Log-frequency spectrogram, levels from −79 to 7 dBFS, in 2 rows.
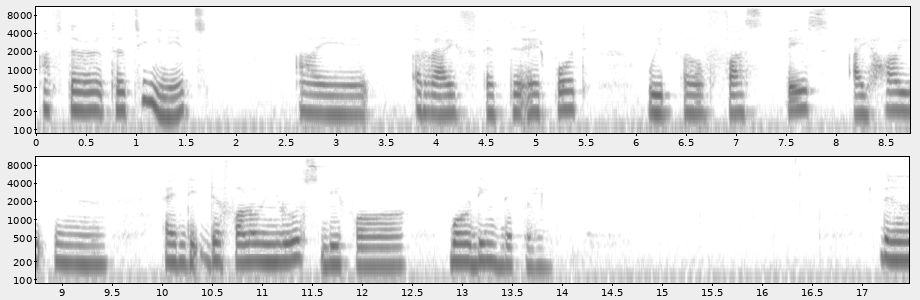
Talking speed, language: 85 wpm, English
